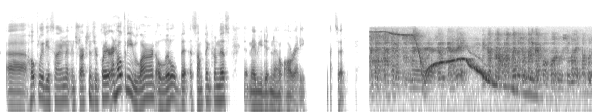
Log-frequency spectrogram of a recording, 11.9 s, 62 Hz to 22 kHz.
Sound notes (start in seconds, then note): 7.4 radio Sounds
